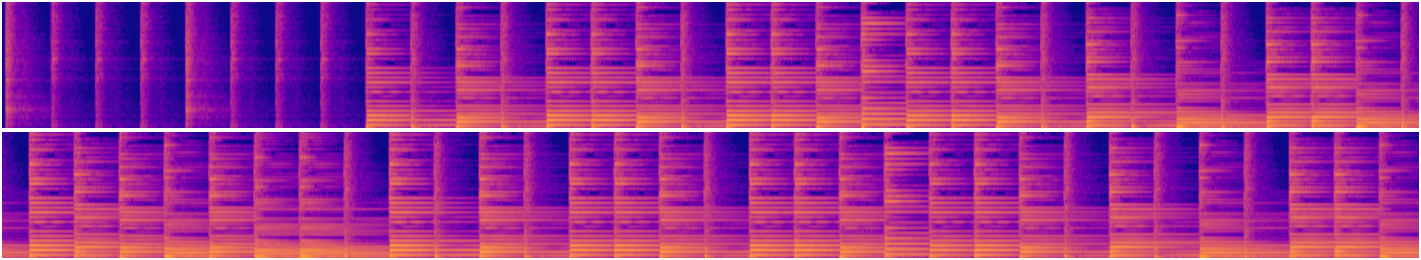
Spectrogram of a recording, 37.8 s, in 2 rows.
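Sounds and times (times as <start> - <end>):
nursery rhyme melody: 4.9 - 37.7.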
